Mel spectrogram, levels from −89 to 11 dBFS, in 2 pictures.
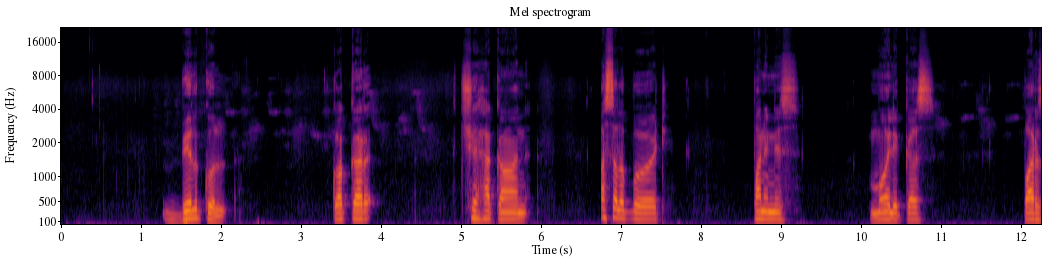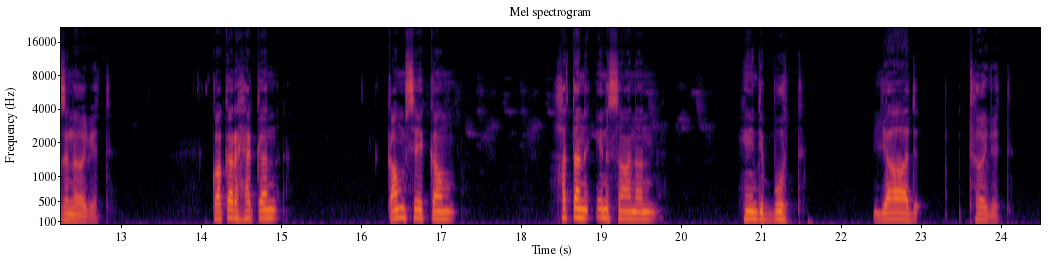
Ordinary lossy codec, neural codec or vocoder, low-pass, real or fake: none; none; none; real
